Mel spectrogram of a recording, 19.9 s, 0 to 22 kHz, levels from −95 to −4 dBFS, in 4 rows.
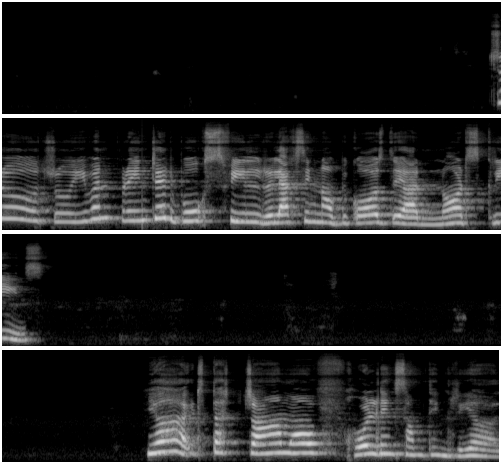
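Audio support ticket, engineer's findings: Speech and background jump louder together in one step at 5.37 s, then again at 6.39 s, about 4 dB each. Microphone volume stepped up: call software's input-gain control judged the mic too quiet and raised the device's input volume in discrete increments.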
